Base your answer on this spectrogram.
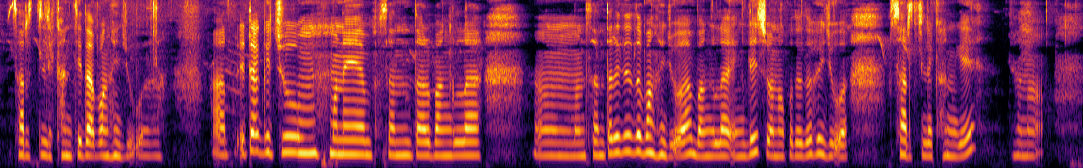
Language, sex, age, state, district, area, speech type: Santali, female, 18-30, West Bengal, Purulia, rural, spontaneous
